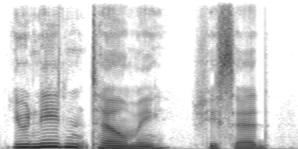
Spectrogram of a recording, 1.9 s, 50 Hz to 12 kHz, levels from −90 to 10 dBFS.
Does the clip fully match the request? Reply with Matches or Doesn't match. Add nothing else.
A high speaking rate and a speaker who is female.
Doesn't match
